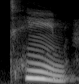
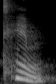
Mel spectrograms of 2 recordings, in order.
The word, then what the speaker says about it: team: That long vowel sound. Team. Team, not Tim.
